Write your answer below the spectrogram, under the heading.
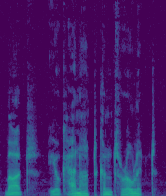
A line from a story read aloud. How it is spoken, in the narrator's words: Ben told him gravely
